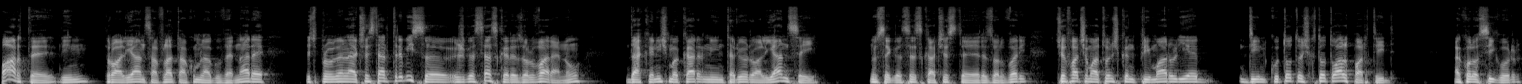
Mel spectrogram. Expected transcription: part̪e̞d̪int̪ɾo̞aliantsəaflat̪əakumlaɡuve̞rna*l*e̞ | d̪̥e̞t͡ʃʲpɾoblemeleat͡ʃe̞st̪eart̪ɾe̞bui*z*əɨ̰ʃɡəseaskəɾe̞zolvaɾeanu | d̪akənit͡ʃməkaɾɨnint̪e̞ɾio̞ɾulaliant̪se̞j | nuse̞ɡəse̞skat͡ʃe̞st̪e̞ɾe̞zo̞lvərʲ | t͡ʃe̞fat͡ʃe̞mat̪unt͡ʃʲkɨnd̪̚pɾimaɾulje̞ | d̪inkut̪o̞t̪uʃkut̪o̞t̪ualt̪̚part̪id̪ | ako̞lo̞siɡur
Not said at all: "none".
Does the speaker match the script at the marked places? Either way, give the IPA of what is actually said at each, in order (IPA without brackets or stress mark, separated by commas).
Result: ɾ, s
